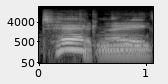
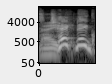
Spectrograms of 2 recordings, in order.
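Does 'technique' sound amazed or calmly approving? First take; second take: approving; amazed. First: It is said with calm, mild approval. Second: It is said with excited amazement. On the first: The technique was solid and consistent. "like good job" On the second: The technique was spectacular and unheard of.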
